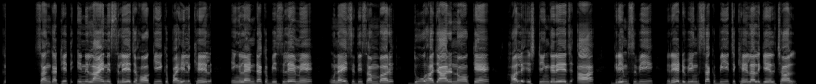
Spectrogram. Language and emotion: Maithili, neutral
